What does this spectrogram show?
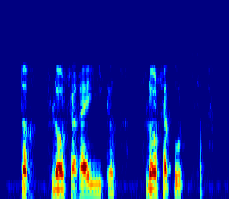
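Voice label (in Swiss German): "flasche reiniger", Haut Rhin; vin; rince bouteille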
